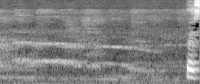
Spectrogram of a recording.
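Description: A long drawn-out animal call in the background, held for about a second and a half and dropping in pitch at its end.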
